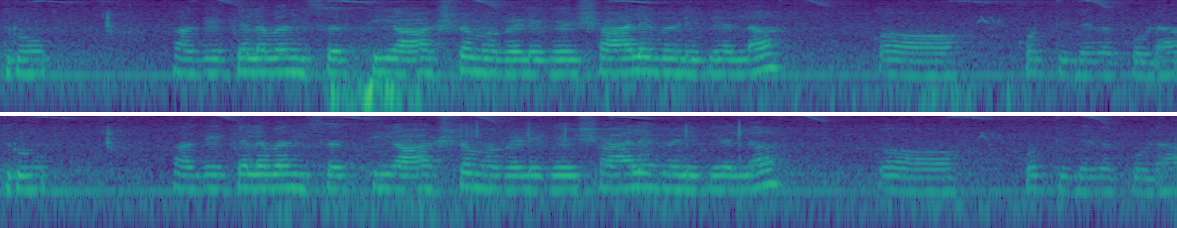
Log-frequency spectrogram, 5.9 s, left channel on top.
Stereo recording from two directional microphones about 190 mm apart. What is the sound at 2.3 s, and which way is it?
Speech, 45° left (ahead or behind).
